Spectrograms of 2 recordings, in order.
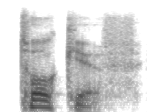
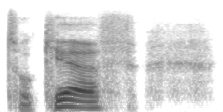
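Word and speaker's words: תוקף: words in modern Hebrew, this one is on the second to last syllable, the penultimate syllable, tokef. If you say it the other way, where the default in modern Hebrew is on the last syllable, tokef, tokef is an attacker.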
